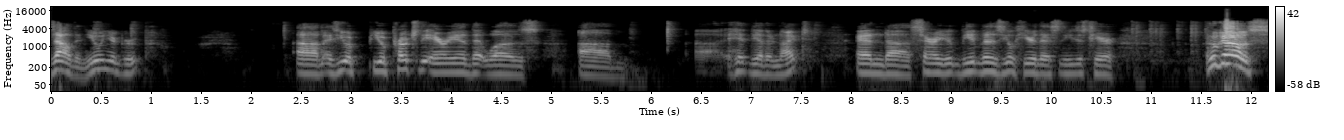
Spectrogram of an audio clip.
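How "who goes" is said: nervous, jittery, shrill, very high, loud shout. Game master voicing a man who challenges the approaching party: nervous guard voice. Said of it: "You see the nervous-looking man with a torch".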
